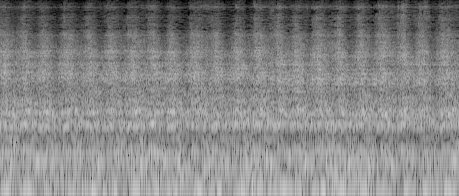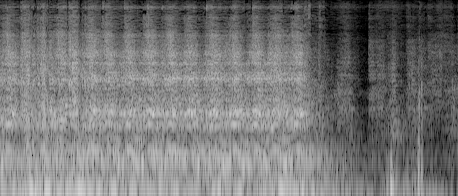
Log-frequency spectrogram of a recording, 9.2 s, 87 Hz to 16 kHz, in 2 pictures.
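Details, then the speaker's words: 1947 Dodge, carburettor engine reluctant to start after fuel supply problems; choke linkage faulty with butterfly stuck: even starter cranking about 140 beats a minute that never catches, then drops away; flooded engine cranks but won't start. "but the main thing is it should have started it was trying to start but it sounded identical to when we were stuck in the pub car pot with the uh chap from the AA"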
